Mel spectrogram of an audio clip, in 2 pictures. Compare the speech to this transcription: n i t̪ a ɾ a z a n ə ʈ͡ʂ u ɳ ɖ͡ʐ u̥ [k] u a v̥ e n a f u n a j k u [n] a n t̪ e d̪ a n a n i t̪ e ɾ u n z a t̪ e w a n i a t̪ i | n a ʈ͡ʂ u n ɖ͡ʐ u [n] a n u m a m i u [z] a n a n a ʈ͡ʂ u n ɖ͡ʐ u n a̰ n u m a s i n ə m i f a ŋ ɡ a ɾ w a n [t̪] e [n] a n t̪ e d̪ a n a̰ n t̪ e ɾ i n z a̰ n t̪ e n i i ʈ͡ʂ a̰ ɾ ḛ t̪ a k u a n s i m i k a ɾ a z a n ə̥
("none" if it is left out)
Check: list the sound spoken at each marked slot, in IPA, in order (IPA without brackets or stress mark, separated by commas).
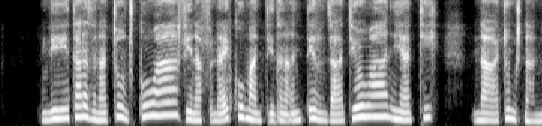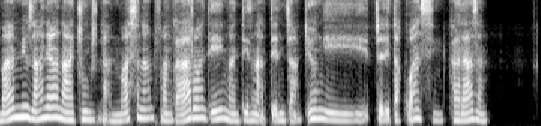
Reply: k, m, n, z, d̪, m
